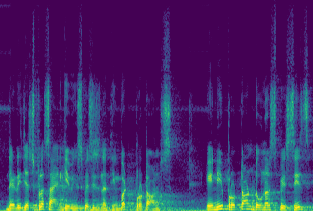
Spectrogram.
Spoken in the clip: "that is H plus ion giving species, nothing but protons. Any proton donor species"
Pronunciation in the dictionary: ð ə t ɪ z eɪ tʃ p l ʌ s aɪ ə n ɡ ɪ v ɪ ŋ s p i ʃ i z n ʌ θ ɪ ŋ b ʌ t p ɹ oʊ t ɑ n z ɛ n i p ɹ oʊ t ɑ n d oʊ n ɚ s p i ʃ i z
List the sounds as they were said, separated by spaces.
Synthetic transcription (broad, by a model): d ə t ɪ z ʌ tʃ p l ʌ s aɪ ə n ɡ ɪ v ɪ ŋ s p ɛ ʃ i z n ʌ t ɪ ŋ b ʌ t p ɹ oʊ t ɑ n s ɛ n i p ɹ oʊ t ɑ n d oʊ n ɚ s p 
